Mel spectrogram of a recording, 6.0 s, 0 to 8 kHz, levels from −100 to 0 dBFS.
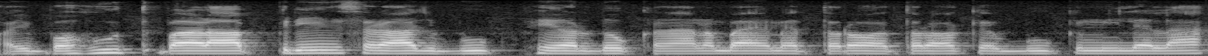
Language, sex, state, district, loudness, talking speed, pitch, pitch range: Bhojpuri, male, Bihar, Muzaffarpur, -18 LUFS, 150 wpm, 145 Hz, 140-145 Hz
